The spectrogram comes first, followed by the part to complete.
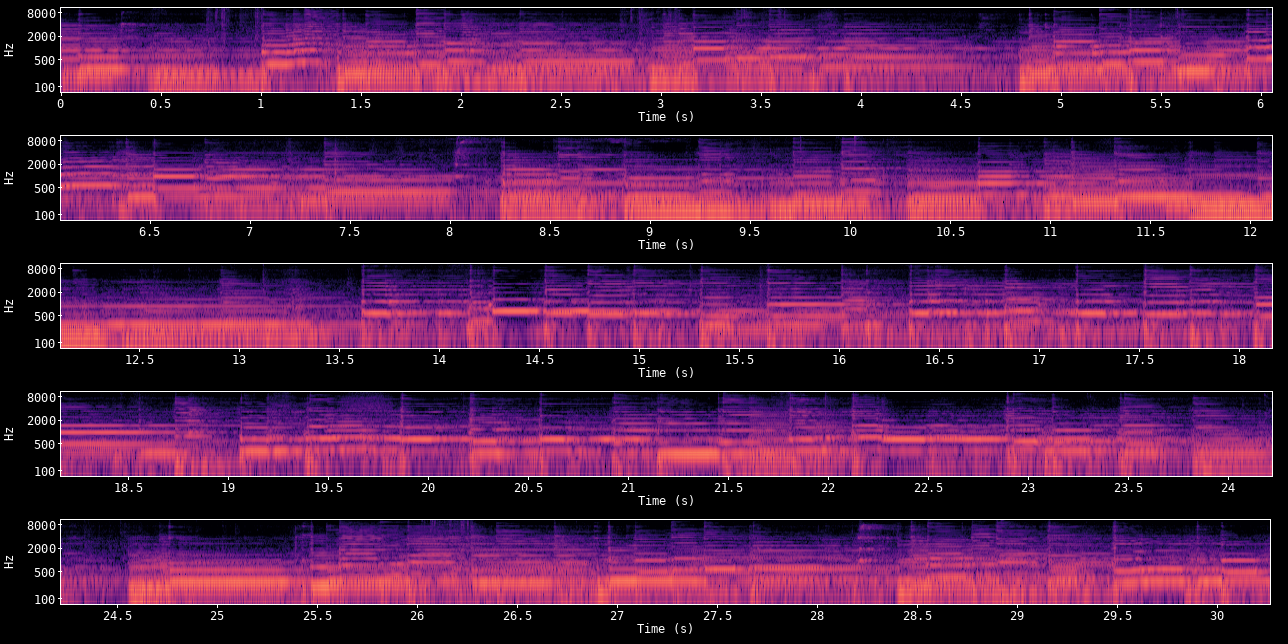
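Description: Solo nylon-string acoustic guitar playing an unaccompanied medley of Christmas songs, a plucked melody over its own bass notes.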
